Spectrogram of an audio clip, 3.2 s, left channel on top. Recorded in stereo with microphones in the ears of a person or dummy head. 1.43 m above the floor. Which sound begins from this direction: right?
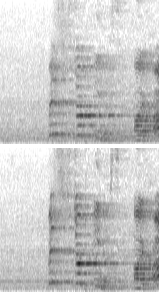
A shout, at 1.0 s.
